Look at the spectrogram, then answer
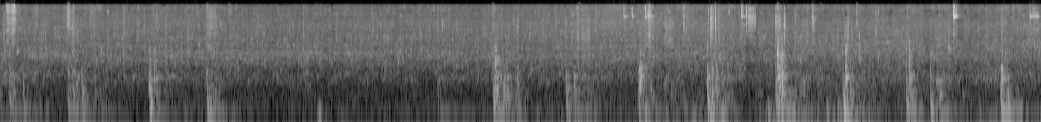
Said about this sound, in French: Je m'apprête à traverser une passerelle suspendue. et la petite rivière Saint-François, elle coule. C'est très sympa.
